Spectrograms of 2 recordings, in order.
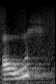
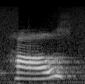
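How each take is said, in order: First: The word starts without an h sound. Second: The word starts with a clear h sound. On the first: The speaker calls it wrong. "I have seen many of the kids pronounce it as aus, which is wrong" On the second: The speaker calls it right. "H must be pronounced in totality"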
